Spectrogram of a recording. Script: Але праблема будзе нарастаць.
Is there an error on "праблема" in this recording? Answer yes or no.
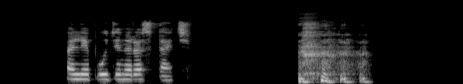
yes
